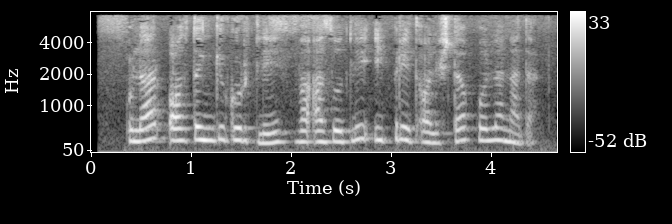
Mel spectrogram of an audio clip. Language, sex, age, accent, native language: Uzbek, female, 18-24, Farg'ona, Uzbek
